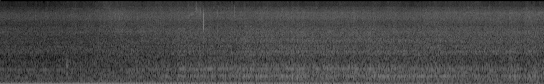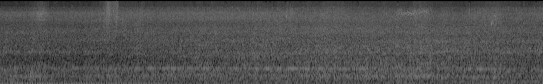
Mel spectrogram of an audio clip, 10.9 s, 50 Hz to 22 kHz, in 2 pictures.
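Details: 2010 Toyota Corolla idling after radiator and coolant connector pipe replacement, heater on, thermostat not yet open while bleeding air bubbles: quiet, even low hum with no knocks, ticks or squeals, a steady healthy idle.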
